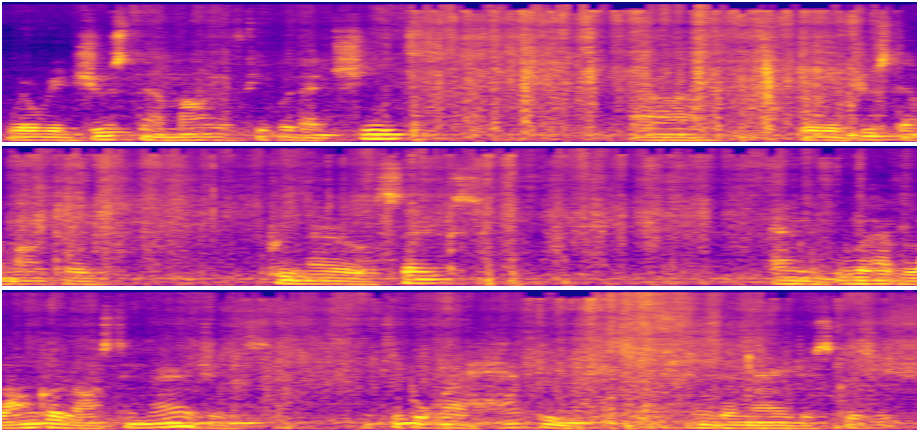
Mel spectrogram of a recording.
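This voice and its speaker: A man's voice: deep voice, fairly even intonation, measured pace, pauses often. A man giving casual, opinionated relationship advice in a rambling monologue, repeating phrases for emphasis. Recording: clear background noise.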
